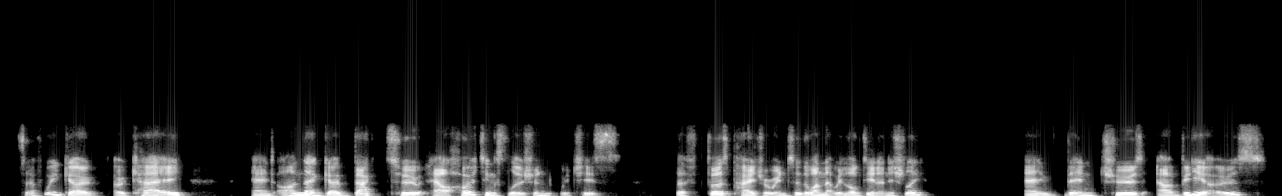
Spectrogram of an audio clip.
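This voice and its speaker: A man's medium-pitched, somewhat breathy voice in a strong Australian accent, with very wide pitch swings and a fairly slow pace. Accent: heavy Australian. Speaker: instructional technology trainer. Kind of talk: tutorial. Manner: casual, conversational.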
